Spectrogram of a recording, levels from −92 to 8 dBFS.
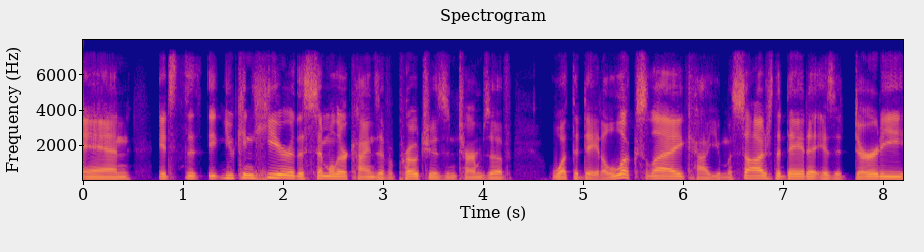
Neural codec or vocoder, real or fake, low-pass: none; real; 7.2 kHz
